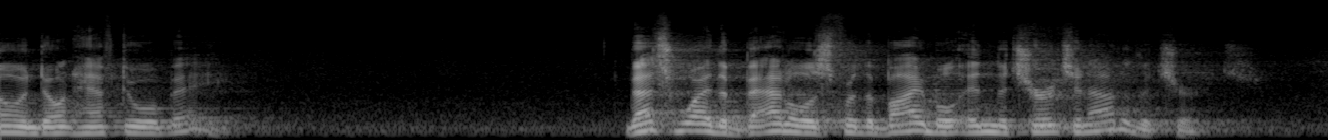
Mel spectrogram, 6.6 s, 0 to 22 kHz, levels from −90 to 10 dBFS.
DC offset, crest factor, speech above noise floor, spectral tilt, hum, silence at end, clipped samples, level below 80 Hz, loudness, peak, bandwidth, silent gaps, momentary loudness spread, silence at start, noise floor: under 0.1%; 24 dB; 35 dB; -5 dB/octave; none; 0.45 s; under 0.1%; -88 dBFS; -32 LUFS; -10 dBFS; 12 kHz; none; 13 LU; 0 s; -66 dBFS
